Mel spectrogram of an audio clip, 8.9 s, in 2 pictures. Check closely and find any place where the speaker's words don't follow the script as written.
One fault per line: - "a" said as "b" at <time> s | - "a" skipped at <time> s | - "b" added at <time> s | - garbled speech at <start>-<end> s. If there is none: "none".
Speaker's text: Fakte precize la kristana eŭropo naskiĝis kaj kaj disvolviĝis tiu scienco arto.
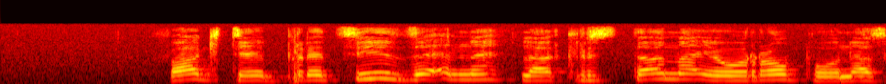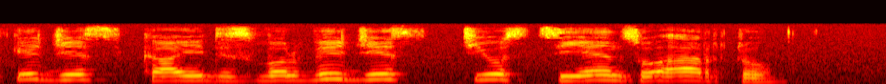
- "en" added at 2.2 s
- "kaj" skipped at 5.3 s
